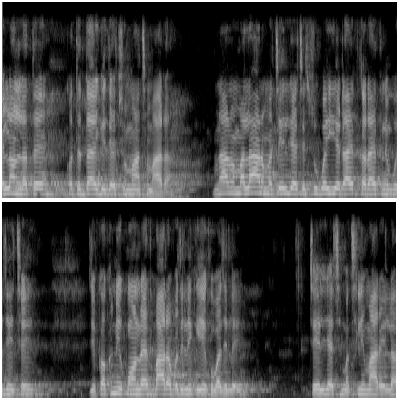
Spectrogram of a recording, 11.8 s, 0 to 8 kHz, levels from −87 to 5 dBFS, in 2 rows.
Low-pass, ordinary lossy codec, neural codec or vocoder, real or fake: 7.2 kHz; none; codec, 16 kHz, 16 kbps, FunCodec, trained on Chinese and English, 50 frames a second; fake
